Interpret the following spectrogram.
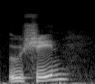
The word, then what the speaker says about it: Osin: You can pronounce my name, Ushin.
